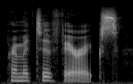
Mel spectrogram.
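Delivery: plain reading voice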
